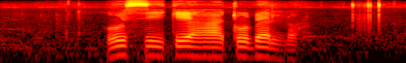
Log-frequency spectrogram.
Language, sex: Southern Sotho, male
